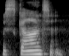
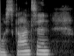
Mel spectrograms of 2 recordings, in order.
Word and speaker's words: Wisconsin: is pronounced W Wisconsin another thing you can do wrong is you can emphasize that second syllable Wisconsin well if we hear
